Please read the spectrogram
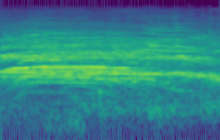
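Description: A live crowd cheers loudly and steadily, a dense roar of many voices with high whoops and shouts layered on top, close and sustained throughout without a break.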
